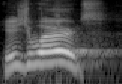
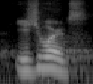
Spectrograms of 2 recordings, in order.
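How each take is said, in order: First: Loud, firm instruction; emphatic. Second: Said softly and gently. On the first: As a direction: call it out to the kids. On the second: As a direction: ease it out quietly. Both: Shown as a demonstration. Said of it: "What do you want them to do".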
